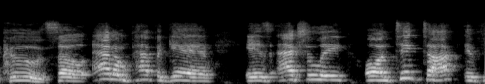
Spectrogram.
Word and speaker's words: Papagan: Am I saying that right? Papagan, but however you want to say it, I believe in freedom of speech. So however you want to pronounce my name is fine with me. No, let me get it right. Adam Papagan. All right.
